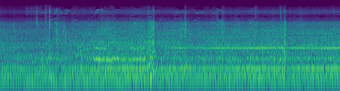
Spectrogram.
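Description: A farm tractor crawls along in low gear during oat harvest work, its engine droning steadily and loudly throughout, with a few faint clicks and rattles over the continuous rumble.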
